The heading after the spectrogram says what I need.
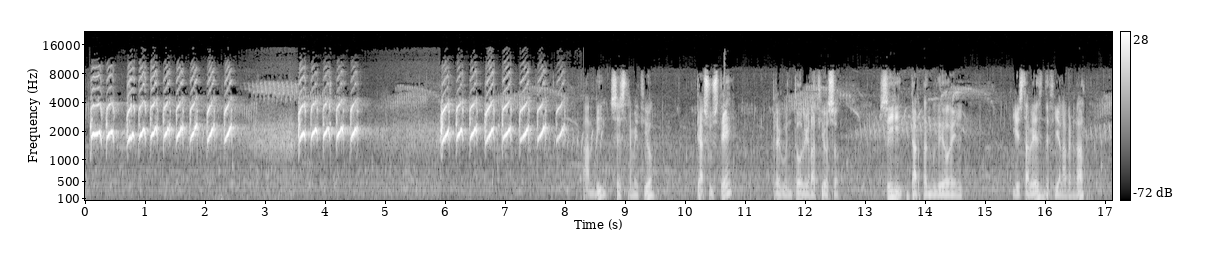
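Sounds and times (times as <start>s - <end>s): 
little owl sharp repeated hoots: 0.0s - 8.9s
speech: 8.4s - 9.6s, 10.2s - 14.8s, 15.4s - 16.9s.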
